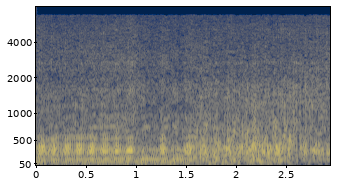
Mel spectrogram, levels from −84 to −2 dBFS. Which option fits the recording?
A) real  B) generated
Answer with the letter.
A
